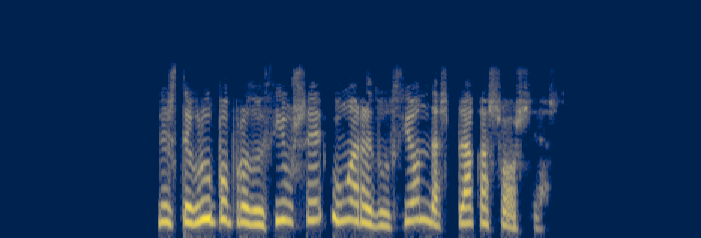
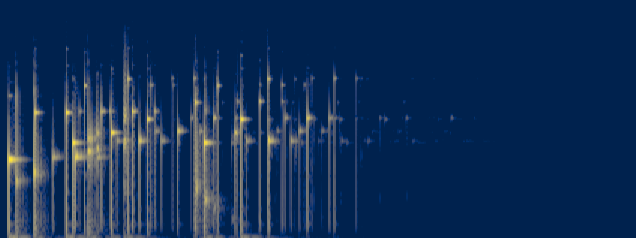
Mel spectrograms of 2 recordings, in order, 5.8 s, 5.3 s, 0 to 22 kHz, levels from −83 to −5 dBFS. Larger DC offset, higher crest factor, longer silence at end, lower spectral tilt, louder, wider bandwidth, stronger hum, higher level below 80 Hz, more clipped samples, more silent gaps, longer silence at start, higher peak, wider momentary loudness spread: neither; about the same, 18 dB vs 22 dB; second, 1.3 s vs 2.7 s; first, -6 dB/octave vs 0 dB/octave; about the same, -19 LUFS vs -17 LUFS; second, 6.8 kHz vs 10 kHz; neither; second, -68 dBFS vs -58 dBFS; neither; first, 3.75-3.81 s vs none; first, 1.35 s vs 0.1 s; second, -4 dBFS vs 0 dBFS; about the same, 10 LU vs 11 LU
